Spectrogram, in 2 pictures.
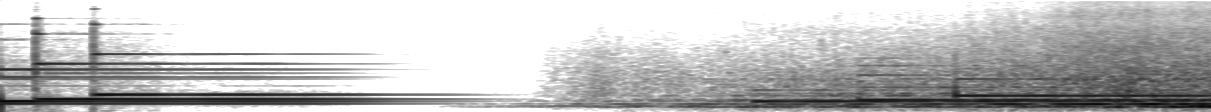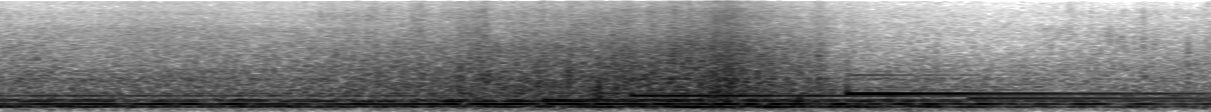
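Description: Water washes and laps steadily around a boat on Halong Bay in northeast Vietnam over a low, continuous engine drone, following a brief sustained tonal sound at the start; no one speaks.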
